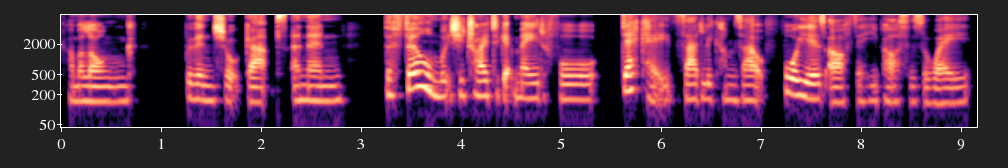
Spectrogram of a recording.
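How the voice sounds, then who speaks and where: A woman hosting a conversational film podcast, chatty and animated in the way she tells things. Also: deep voice, a little slow. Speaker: podcast host and moderator.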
